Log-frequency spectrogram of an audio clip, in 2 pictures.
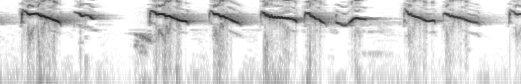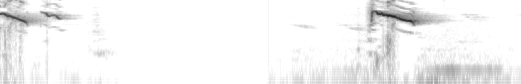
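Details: White-eye challenging a rival with a quick string of about eight piercing, falling chirps, then a gap of silence before one last chirp; clear, close recording.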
